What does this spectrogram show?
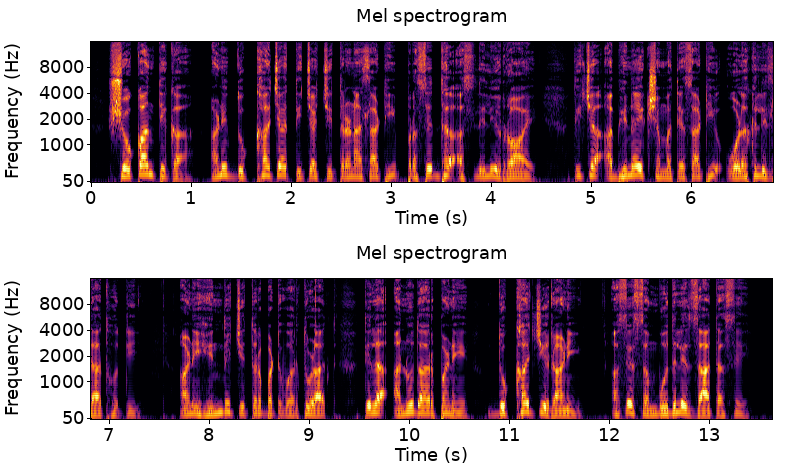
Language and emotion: Marathi, neutral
